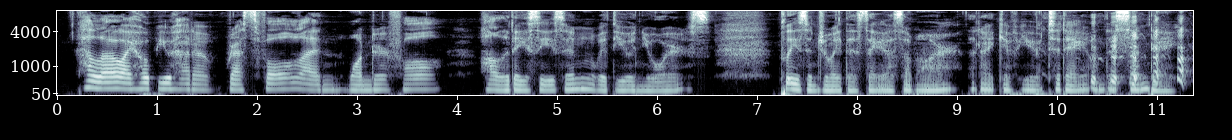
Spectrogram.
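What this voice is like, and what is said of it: Soft soothing ASMR-style voice. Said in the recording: “Soothing as hell... you have a good ASMR voice... That's some NPR level right there.”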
